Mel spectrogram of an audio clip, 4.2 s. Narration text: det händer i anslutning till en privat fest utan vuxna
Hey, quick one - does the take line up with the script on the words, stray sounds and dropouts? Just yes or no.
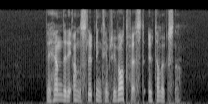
yes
